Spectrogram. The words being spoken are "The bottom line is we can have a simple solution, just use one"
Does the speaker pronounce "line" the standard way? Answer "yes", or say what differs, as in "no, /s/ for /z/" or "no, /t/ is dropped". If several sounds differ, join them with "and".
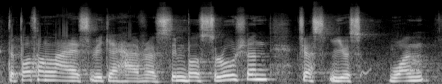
no, /n/ is dropped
